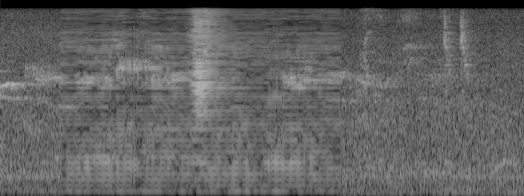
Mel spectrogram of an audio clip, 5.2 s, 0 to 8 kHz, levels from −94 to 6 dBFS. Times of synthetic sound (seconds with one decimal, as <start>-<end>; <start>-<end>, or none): 0.6-3.4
